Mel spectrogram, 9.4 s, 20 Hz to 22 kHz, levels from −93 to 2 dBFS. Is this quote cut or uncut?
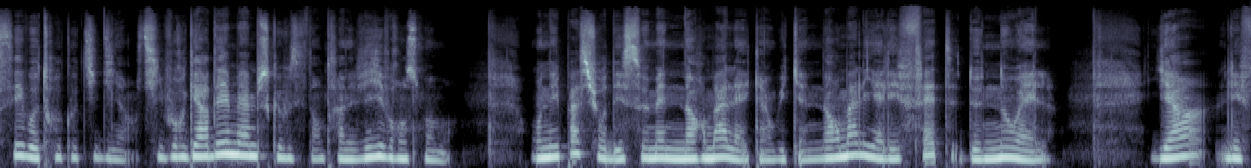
uncut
